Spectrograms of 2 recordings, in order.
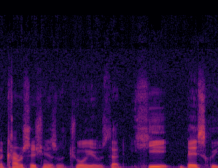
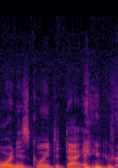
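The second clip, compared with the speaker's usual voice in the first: normal talking voice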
